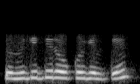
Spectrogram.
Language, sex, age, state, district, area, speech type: Marathi, female, 18-30, Maharashtra, Wardha, rural, conversation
